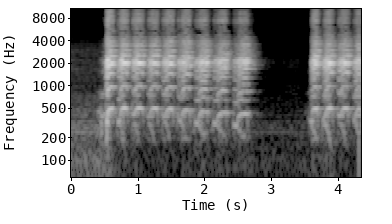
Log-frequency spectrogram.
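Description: Acrylic Big Bore mallard duck call blown in a quick run of about ten hen-mallard quacks, roughly four a second, each dropping in pitch and the run fading slightly. After a short pause a second run of quacks begins near the end.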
